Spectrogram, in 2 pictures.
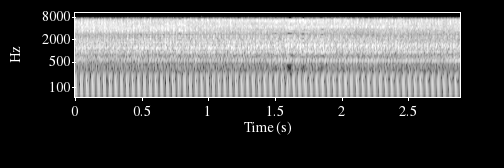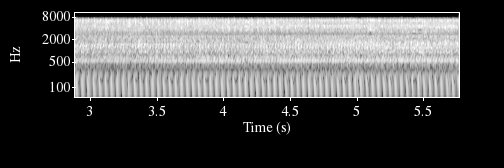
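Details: Revived old Snapper riding mower, 12.5 hp Briggs & Stratton single, after years sitting: steady putter at fast idle, firing evenly, no misses or knocks; runs normally.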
